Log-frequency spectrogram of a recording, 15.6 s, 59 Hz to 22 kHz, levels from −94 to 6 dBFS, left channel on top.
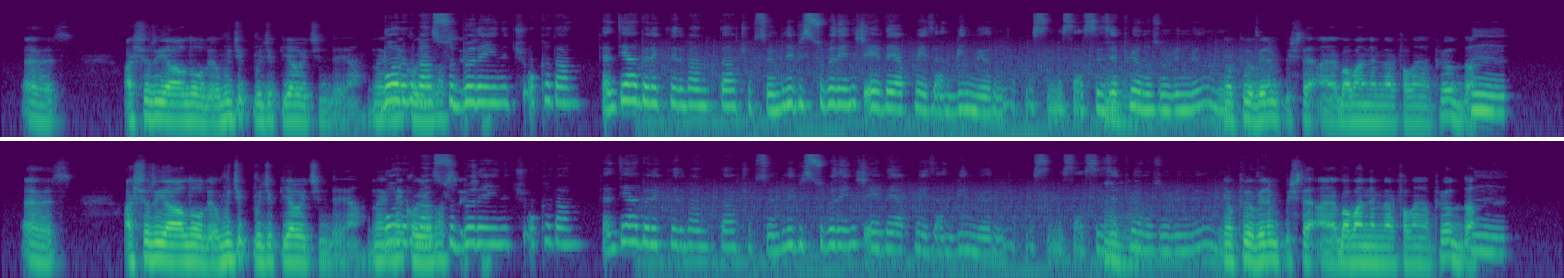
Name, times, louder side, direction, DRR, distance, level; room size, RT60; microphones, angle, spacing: voice 1, 0.2-0.5 1.2-4.4 11.0-11.4 12.2-14.8, right 3 dB, 35° right, 0.5 m, -28 dB
voice 2, 3.8-12.3 14.7-15.1, left 6 dB, 55° left, 0.3 m, -30 dB
sound 1, 6.3-12.8, equal, 10° left, 0.6 m, -48 dB
4.1 x 2.9 x 2.8 m
head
